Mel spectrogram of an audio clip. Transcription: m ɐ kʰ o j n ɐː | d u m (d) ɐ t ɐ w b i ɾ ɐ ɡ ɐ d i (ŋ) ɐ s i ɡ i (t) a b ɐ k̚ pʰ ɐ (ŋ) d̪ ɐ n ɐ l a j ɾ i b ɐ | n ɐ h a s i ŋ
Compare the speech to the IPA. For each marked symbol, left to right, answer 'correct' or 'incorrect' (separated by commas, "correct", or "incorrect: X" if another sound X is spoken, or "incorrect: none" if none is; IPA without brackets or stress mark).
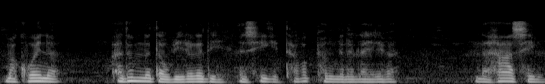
incorrect: n, correct, incorrect: tʰ, correct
